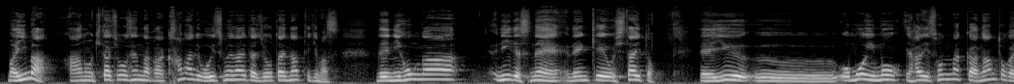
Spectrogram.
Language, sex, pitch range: Japanese, male, 150-205 Hz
